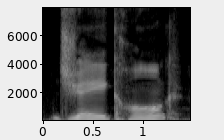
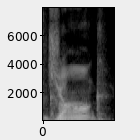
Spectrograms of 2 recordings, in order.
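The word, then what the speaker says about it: Jahnke: He Jay Conk. Chukon. Do you got JKOHNKE? If it's wrong, correct us. Continue. J is silent. It's Jonk.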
